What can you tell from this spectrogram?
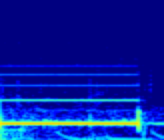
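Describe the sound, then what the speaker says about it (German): A steady electronic telephone tone holds for most of a second and then cuts off abruptly, followed by a brief, quieter tone, heard clean with no talking. "Warte, ich telefoniere kurz mit Wiesel."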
